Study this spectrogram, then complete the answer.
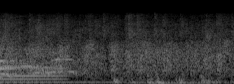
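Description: Audience applause for a band at an evening show at Xcues, a dense, steady patter of many hands clapping that stays full and even throughout.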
